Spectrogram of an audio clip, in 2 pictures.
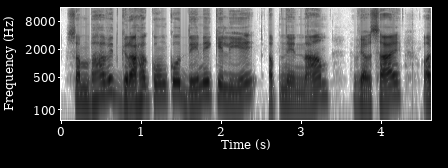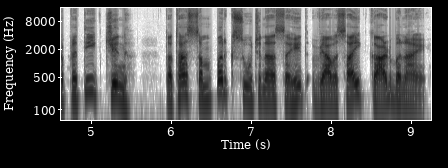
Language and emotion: Hindi, neutral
